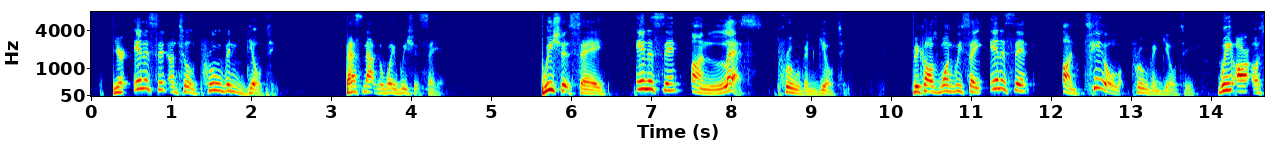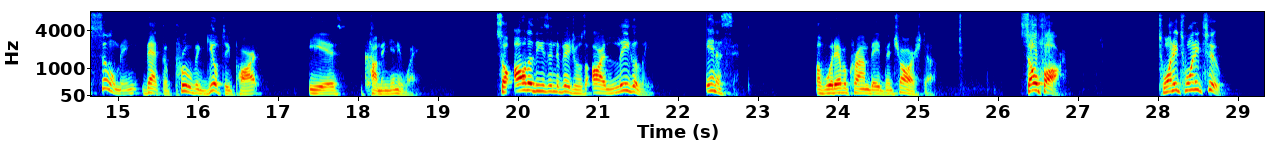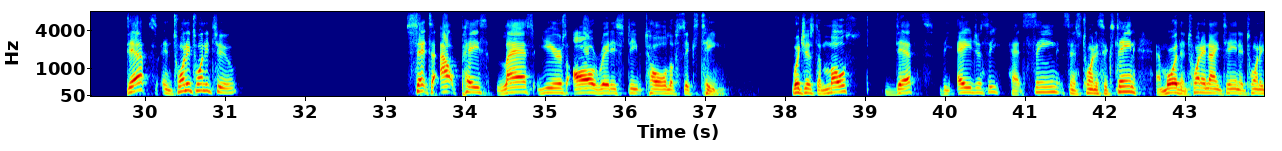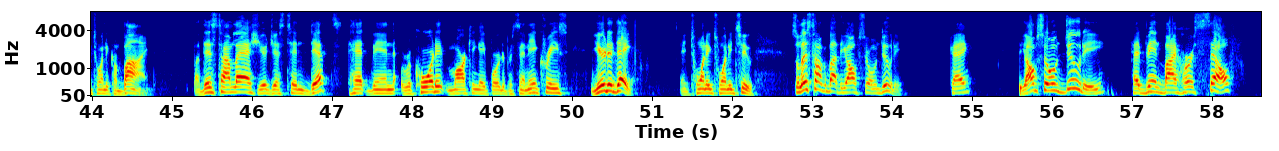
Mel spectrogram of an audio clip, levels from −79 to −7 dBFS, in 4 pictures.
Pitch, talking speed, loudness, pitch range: 155 Hz, 130 wpm, -21 LUFS, 130-190 Hz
